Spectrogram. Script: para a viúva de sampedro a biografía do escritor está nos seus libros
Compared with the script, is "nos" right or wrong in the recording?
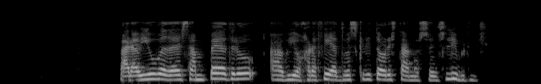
right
